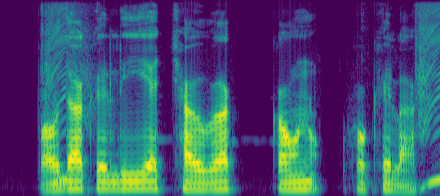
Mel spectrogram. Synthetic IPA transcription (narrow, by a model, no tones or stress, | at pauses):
pɔːd̪akelieɐtːʃʰauba | kːaːn | hoːkʰelaːɡ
